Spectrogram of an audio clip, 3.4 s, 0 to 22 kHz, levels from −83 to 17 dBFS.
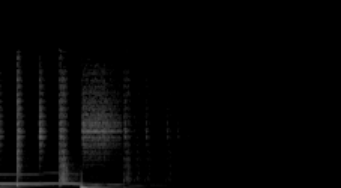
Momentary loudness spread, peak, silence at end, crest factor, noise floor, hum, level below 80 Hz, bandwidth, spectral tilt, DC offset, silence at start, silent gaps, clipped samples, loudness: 12 LU; -28 dBFS; 1.7 s; 22 dB; under -90 dBFS; none; -56 dBFS; 16 kHz; -3.5 dB/octave; under 0.1%; 0 s; none; under 0.1%; -46 LUFS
